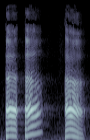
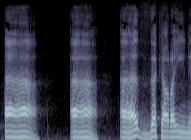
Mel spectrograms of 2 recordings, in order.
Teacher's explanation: لا يجعل الوترين ينقفلان تمام الانقفال · Shown in: second take · Term: تسهيل الهمزة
